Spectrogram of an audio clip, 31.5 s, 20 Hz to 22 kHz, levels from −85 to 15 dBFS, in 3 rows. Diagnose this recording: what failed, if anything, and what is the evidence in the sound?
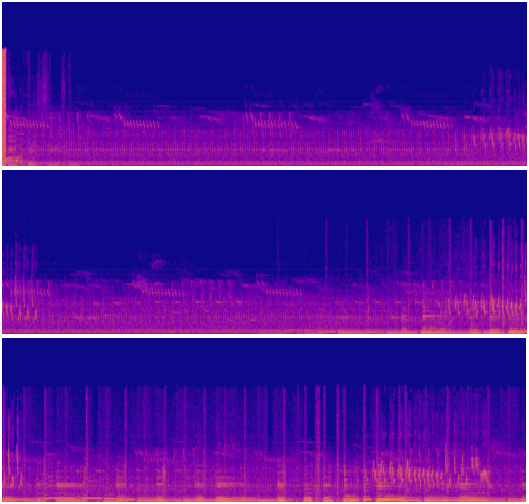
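The failure is at the storage and playback stage: file tags played as audio. The clip opens with a burst of very loud white noise from 0.00 to 0.075 s. Its edges are hard, and it stops dead before the program begins. The noise character points to an embedded cover picture. The player misread where the audio data starts and decoded the compressed image bytes as samples. Compressed data looks random, so it sounds like loud static.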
